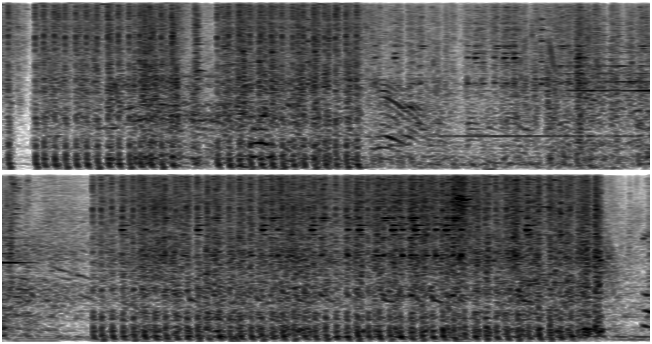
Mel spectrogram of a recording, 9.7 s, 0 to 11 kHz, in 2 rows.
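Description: Rapid automatic gunfire rattles almost nonstop in Payday 2, dense streams of shots with a brief lull midway, while voices talk over the shooting.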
